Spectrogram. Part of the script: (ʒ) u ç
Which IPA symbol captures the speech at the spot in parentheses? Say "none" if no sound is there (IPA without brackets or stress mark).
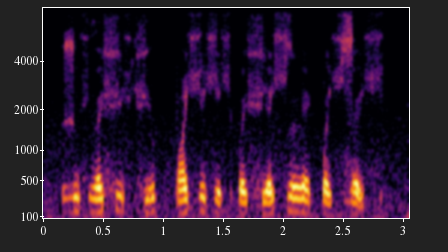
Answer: ʒ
